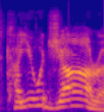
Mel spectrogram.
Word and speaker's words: Caillou: Um, oh, actually Caillou, it's Caillou apparently how it's pronounced.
